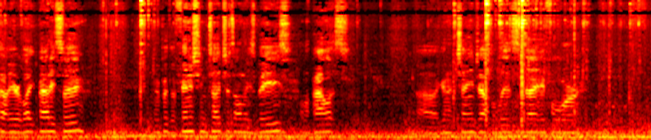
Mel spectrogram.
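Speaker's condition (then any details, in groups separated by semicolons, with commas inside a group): No condition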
